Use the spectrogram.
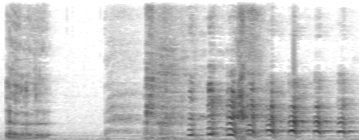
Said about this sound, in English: This beer is making me burp.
